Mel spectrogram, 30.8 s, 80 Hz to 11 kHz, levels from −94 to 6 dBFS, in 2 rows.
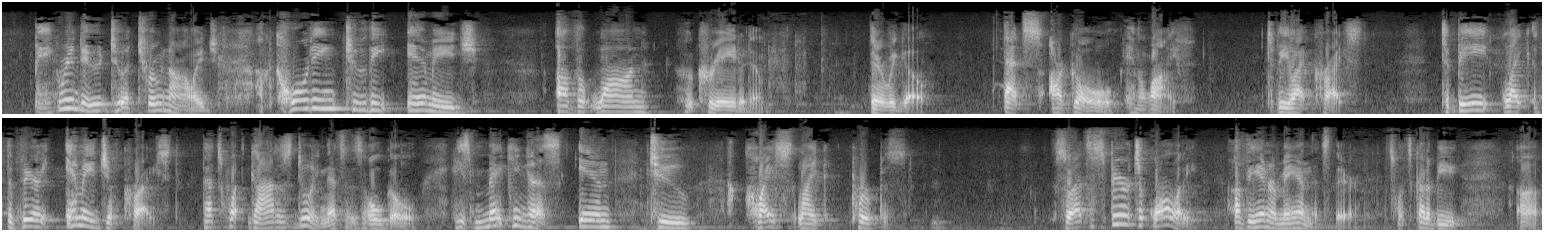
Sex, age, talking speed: male, 50-69, 130 wpm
